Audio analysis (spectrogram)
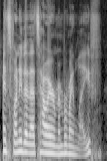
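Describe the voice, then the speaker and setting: A woman's voice: mid-range voice, fast talker, clean tone. Playful woman podcast co-host. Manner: playful, swears casually, jokey tangents. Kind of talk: casual chat.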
